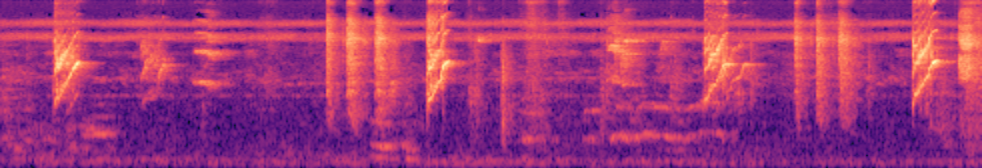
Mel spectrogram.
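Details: Female canary calling the male to draw him into song: quick high swept chirps in loose clusters, several loud notes with fainter ones between, plus clicks and a constant high-pitched whine in the background.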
